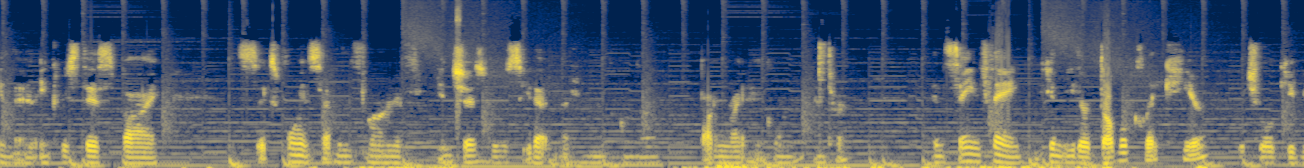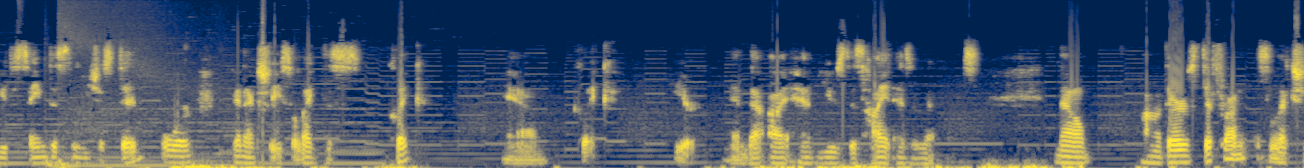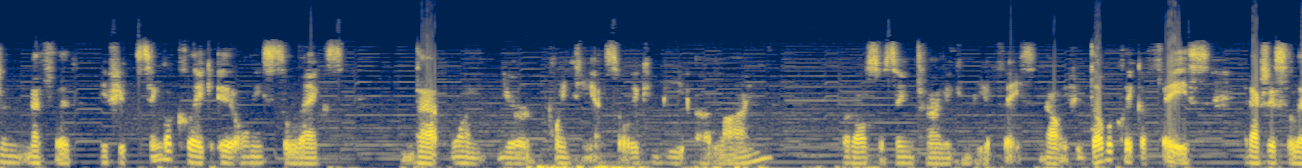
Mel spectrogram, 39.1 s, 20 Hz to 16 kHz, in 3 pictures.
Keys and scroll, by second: 2.4 6, 2.9 Delete, 3.1 7, 3.4 5, 4.4 shift+', 8.1 Return, 14.9 ctrl+z, 25.0 space.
